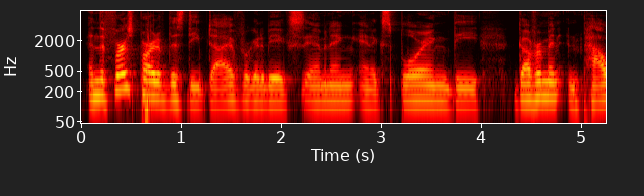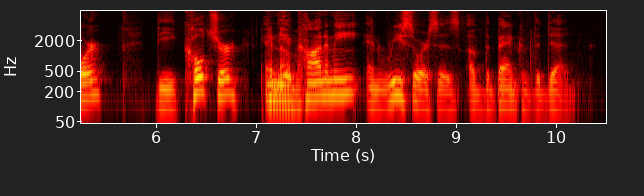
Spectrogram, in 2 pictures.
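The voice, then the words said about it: Froggy, hoarse voice. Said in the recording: “my voice is more than a little froggy ... I have a dying voice”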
